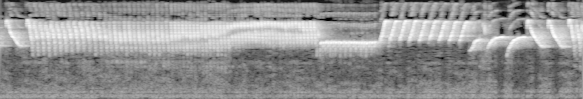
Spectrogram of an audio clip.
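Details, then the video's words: Canary in long, sharp song: extended rapid high trills held for seconds, then abrupt shifts to lower buzzy rolls and fresh high trills, delivered continuously. "suara kenari nembak panjang pedas sekali"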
